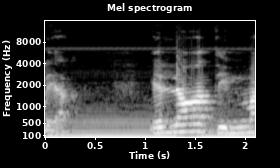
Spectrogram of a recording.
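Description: Steady electrical mains hum running under the recording, with a short stretch of a man's voice about a second in.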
